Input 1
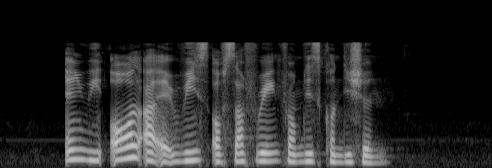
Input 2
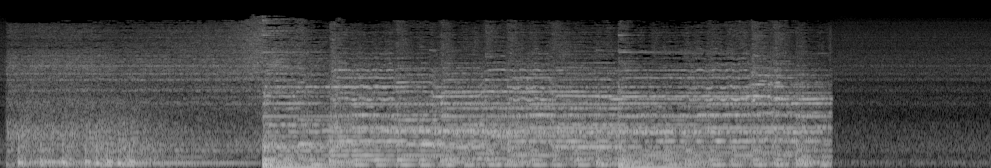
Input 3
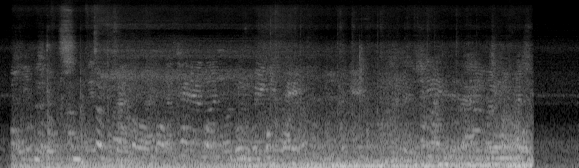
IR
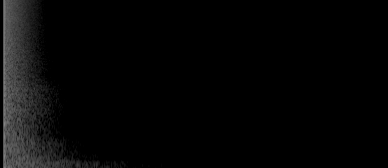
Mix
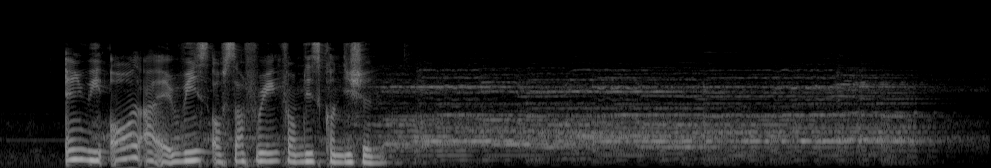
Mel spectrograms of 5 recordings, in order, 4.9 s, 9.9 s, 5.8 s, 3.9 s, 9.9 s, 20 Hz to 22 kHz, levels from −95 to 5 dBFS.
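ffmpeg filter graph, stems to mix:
-filter_complex "[0:a]lowshelf=frequency=480:gain=-6.5,volume=-1.5dB,asplit=2[link_01][link_02];[link_02]volume=-23.5dB[link_03];[1:a]highpass=frequency=160:width=0.5412,highpass=frequency=160:width=1.3066,acompressor=threshold=-36dB:ratio=1.5,asplit=3[link_04][link_05][link_06];[link_04]bandpass=frequency=730:width_type=q:width=8,volume=0dB[link_07];[link_05]bandpass=frequency=1090:width_type=q:width=8,volume=-6dB[link_08];[link_06]bandpass=frequency=2440:width_type=q:width=8,volume=-9dB[link_09];[link_07][link_08][link_09]amix=inputs=3:normalize=0,adelay=850,volume=-4.5dB,asplit=2[link_10][link_11];[link_11]volume=-9dB[link_12];[link_01]acontrast=69,alimiter=limit=-16.5dB:level=0:latency=1:release=25,volume=0dB[link_13];[3:a]atrim=start_sample=2205[link_14];[link_03][link_14]afir=irnorm=-1:irlink=0[link_15];[link_12]aecho=0:1:197|394|591|788|985:1|0.38|0.144|0.0549|0.0209[link_16];[link_10][link_13][link_15][link_16]amix=inputs=4:normalize=0,flanger=delay=6.9:depth=2.8:regen=85:speed=1:shape=triangular,acrossover=split=230[link_17][link_18];[link_18]acompressor=threshold=-43dB:ratio=3[link_19];[link_17][link_19]amix=inputs=2:normalize=0"

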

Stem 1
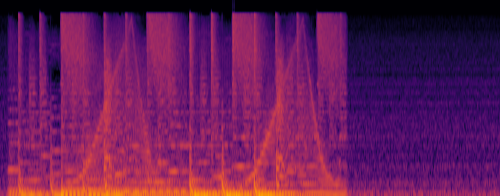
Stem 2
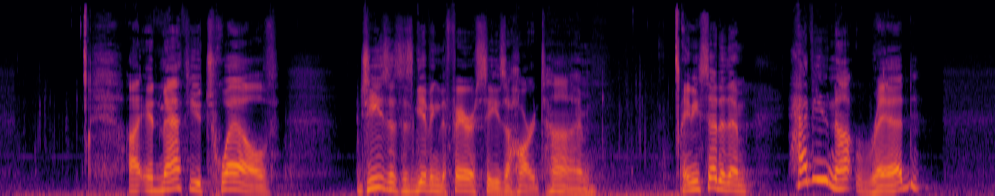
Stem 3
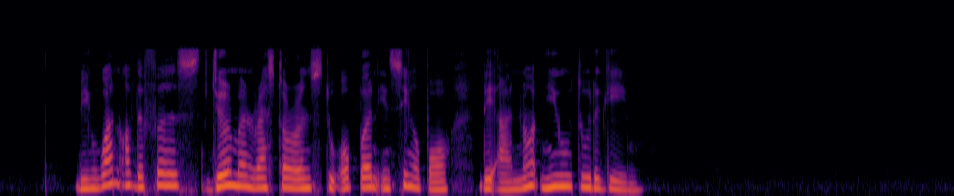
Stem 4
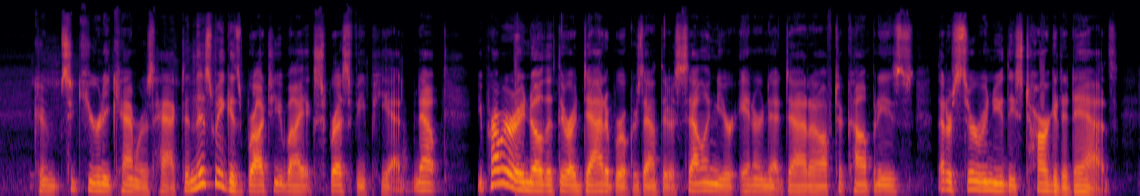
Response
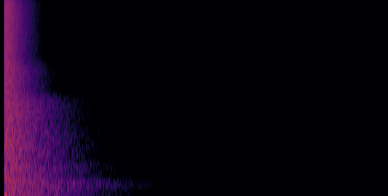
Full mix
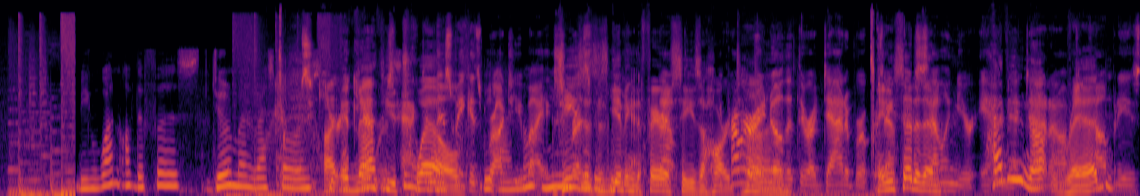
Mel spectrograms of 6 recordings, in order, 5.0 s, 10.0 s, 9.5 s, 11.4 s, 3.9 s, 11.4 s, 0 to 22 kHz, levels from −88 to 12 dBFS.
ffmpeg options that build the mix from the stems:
-filter_complex "[0:a]volume=-9dB,asplit=3[link_01][link_02][link_03];[link_01]atrim=end=0.75,asetpts=PTS-STARTPTS,afade=type=out:start_time=0.746:duration=0.004:curve=hsin[link_04];[link_02]atrim=start=0.75:end=2.23,asetpts=PTS-STARTPTS,volume=0[link_05];[link_03]atrim=start=2.23,asetpts=PTS-STARTPTS,afade=type=in:duration=0.004:curve=hsin[link_06];[link_04][link_05][link_06]concat=n=3:v=0:a=1[link_07];[1:a]adelay=1950,volume=-2dB[link_08];[2:a]volume=2dB,asplit=2[link_09][link_10];[3:a]tiltshelf=frequency=750:gain=-7,flanger=delay=2.1:depth=4.9:regen=71:speed=0.78:shape=sinusoidal,adelay=2400,volume=-7dB[link_11];[link_10]apad=whole_len=220929[link_12];[link_07][link_12]sidechaincompress=threshold=-35dB:ratio=8:attack=16:release=390[link_13];[link_13][link_08][link_09][link_11]amix=inputs=4:normalize=0"

